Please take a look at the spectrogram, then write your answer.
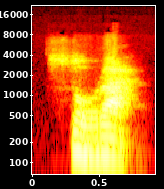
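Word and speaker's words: צָרְעָה: Entonces esta cámes de aquí es una cames jatuf, es una o breve. Entonces es sora. ¿Por qué? Es una sílaba cerrada termina en consonante y no tiene acento, ¿verdad? Entonces la palabra es sorá y es un lugar, ¿verdad?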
